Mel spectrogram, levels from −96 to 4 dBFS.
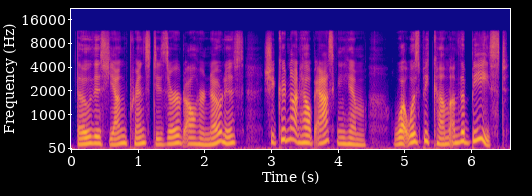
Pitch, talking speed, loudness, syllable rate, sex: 190 Hz, 180 wpm, -18 LUFS, 4.9 syllables/s, female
